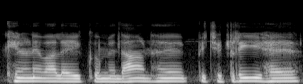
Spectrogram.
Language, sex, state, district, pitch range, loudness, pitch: Hindi, male, Himachal Pradesh, Shimla, 140-150 Hz, -12 LUFS, 145 Hz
